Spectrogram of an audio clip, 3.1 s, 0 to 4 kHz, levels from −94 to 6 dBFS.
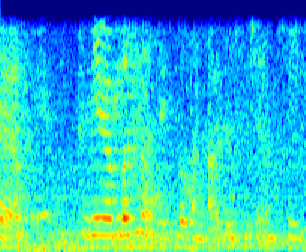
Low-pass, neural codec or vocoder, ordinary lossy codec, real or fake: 3.6 kHz; codec, 24 kHz, 0.9 kbps, WavTokenizer, medium speech release version 1; none; fake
